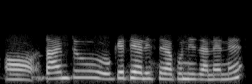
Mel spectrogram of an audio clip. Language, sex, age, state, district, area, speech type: Assamese, female, 30-45, Assam, Goalpara, urban, conversation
